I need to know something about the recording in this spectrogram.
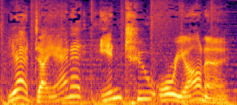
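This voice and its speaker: A man's voice: sits high, sing-song, unhurried. A man giving casual, analytical color commentary on a competitive video game. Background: music.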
